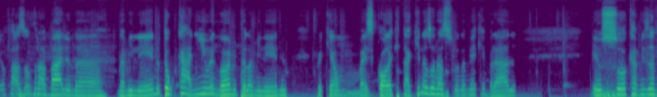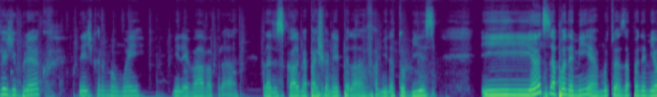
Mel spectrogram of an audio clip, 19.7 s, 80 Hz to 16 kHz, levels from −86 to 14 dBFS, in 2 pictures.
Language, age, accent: Portuguese, 20-39, Brazilian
